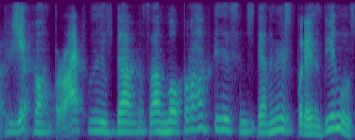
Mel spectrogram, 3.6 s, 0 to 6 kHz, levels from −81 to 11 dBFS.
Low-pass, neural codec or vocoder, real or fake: 5.4 kHz; codec, 16 kHz, 0.5 kbps, FreqCodec, larger model; fake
